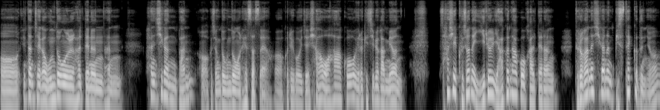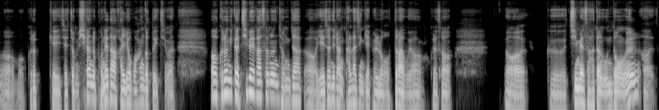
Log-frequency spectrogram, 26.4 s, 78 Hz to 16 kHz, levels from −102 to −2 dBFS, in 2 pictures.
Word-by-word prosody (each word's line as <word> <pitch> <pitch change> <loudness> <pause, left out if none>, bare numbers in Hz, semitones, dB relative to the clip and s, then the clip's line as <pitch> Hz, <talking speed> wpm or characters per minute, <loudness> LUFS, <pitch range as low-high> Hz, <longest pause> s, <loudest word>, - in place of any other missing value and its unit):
어 100 -1 +1
일단 140 +1 +1
제가 135 -3 +2
운동을 130 +1 +4
할 140 - 0
때는 115 -6 +1
한 95 -4 -5 0.5
1 150 -1 -2
시간 135 - 0
반 130 +9 -3
어 - - -4
그 - - -12
정도 100 +2 -1
운동을 100 -1 +1
했었어요. 115 -2 +2 0.2
어 90 0 -8
그리고 110 -1 -5
이제 105 +1 -4
샤워하고 130 +4 0
이렇게 115 0 -4
집에 125 +1 -2
가면 115 -3 0 0.8
사실 185 0 +1
그전에 175 -2 +2
일을 140 - +1
야근하고 160 +2 +1
갈 115 -3 -1
때랑 110 -2 -1 0.4
들어가는 155 +9 +3
시간은 175 -4 +1
비슷했거든요 110 - +1
어 95 - -6
뭐 - - -12
그렇게 105 -1 -5
이제 90 0 -4
좀 100 0 -4
시간을 135 +7 +3
보내다 135 0 +3
가려고 110 -2 0
한 120 +3 -3
것도 110 -2 -1
있지만. - - -6 0.7
어 155 - +3
그러니까 165 -2 +3
집에 180 +6 +4
가서는 150 -2 +2
정작 120 -1 -2
어 105 0 -4
예전이랑 115 +2 +1
달라진 105 -1 -1
게 95 - -2
별로 90 -2 -2
없더라고요. 90 -2 0
그래서 90 -2 -4 1.1
어 85 -4 -1 0.4
그' 85 -2 -6
Gym에서 115 -2 +4
하던 100 -1 +2
운동을 95 - +3
어 - - -5
115 Hz, 310 characters per minute, -27 LUFS, 100-140 Hz, 1.1 s, 운동을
